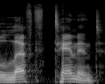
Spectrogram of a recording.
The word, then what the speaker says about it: lieutenant: right uh he gets promoted to left tenant not Lieutenant uh he gets promoted to Lieutenant which is um how the British say it I forgot that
